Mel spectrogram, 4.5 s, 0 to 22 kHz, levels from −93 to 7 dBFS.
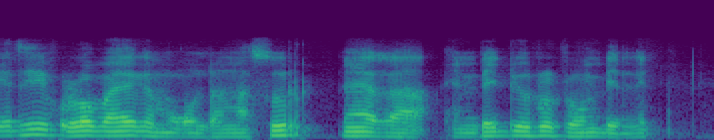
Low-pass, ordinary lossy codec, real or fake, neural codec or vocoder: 7.2 kHz; none; fake; codec, 44.1 kHz, 2.6 kbps, DAC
